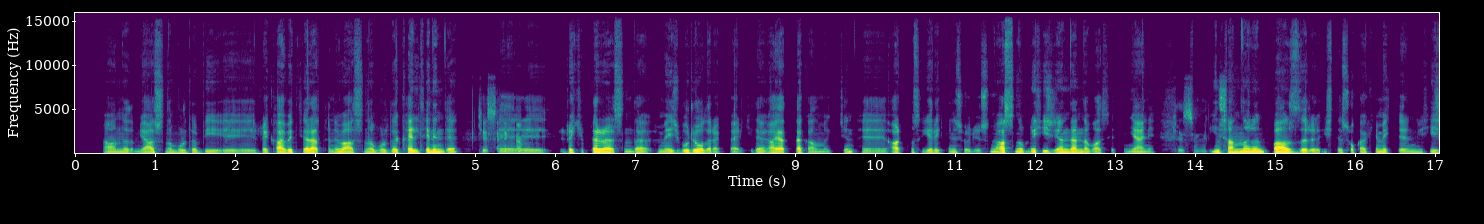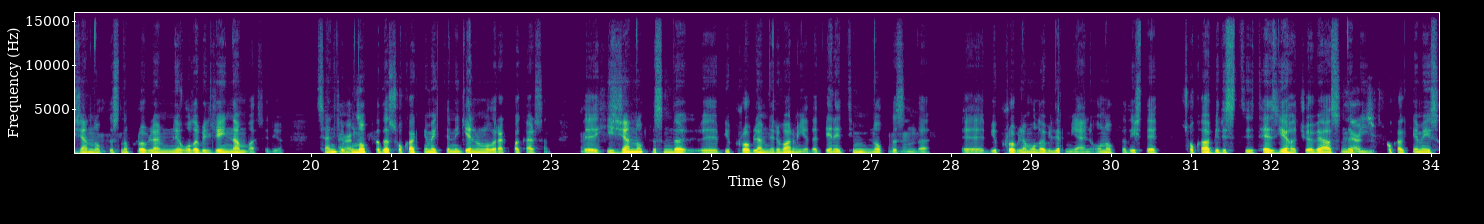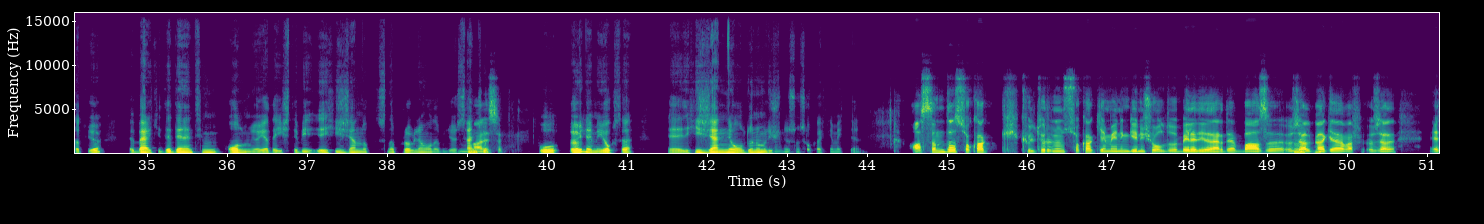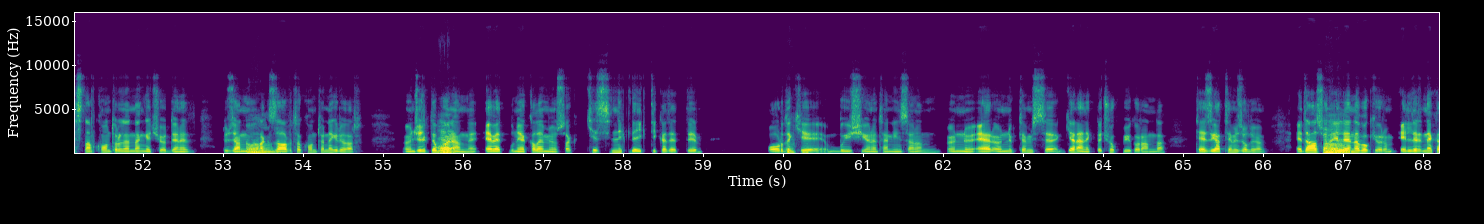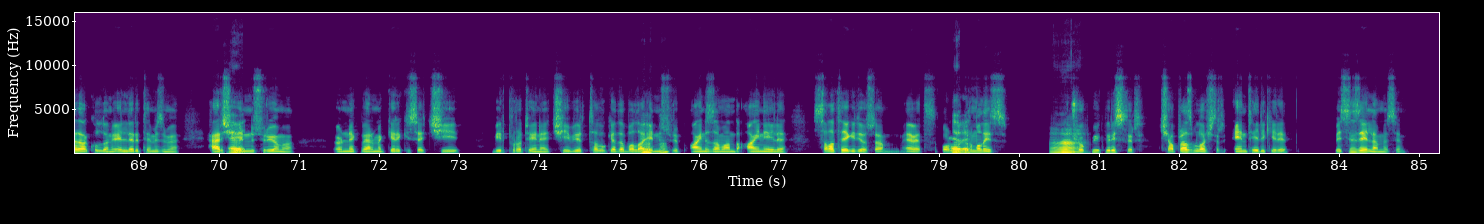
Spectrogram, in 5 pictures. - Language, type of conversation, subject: Turkish, podcast, Sokak yemekleri bir ülkeye ne katar, bu konuda ne düşünüyorsun?
- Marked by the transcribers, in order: other background noise; other noise; tapping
